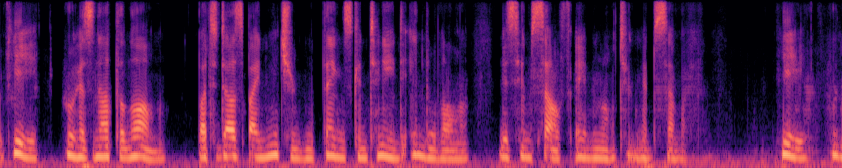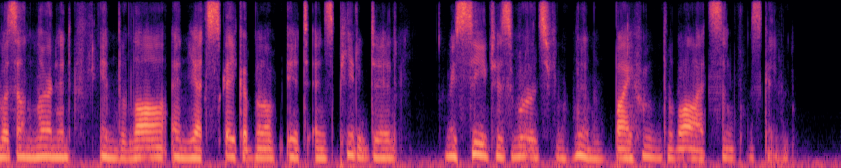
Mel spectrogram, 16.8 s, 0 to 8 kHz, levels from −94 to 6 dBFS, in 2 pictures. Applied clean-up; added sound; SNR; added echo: neural diffusion model UNIVERSE++.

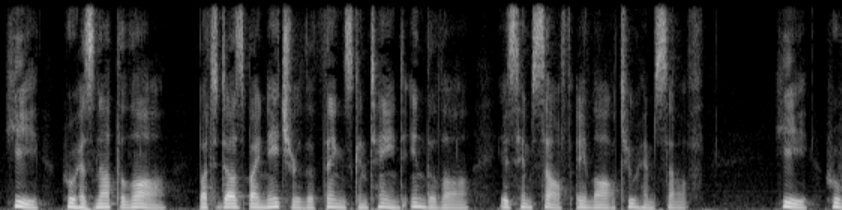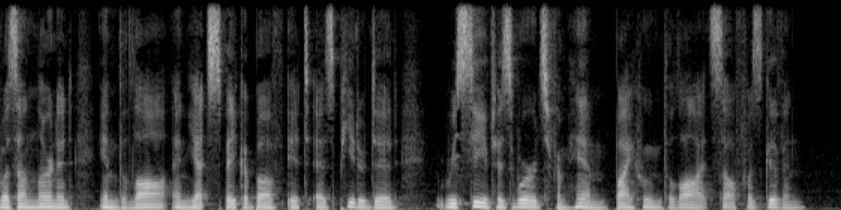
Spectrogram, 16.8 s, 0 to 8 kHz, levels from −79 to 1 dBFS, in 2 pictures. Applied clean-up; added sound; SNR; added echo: none; none; none; none.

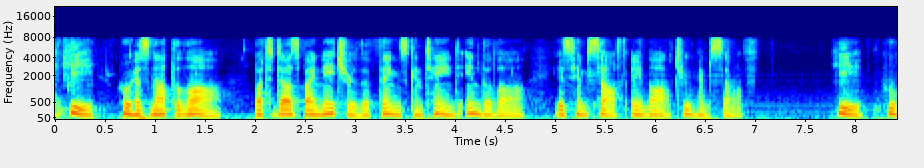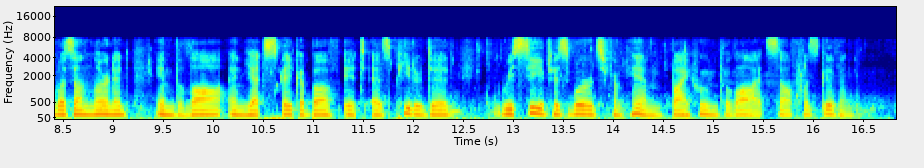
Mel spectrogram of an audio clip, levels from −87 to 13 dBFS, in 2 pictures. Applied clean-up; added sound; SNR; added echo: neural separator model SepFormer DNS4.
